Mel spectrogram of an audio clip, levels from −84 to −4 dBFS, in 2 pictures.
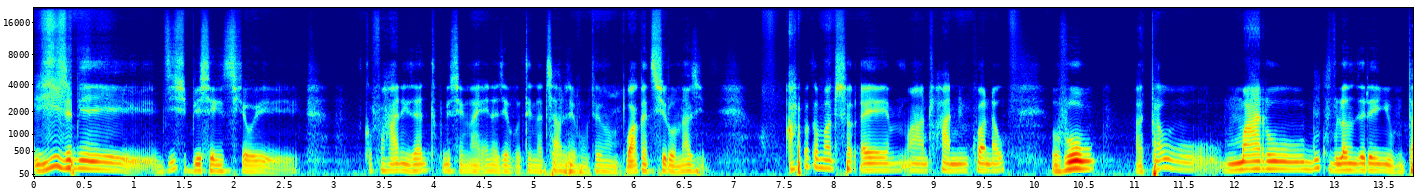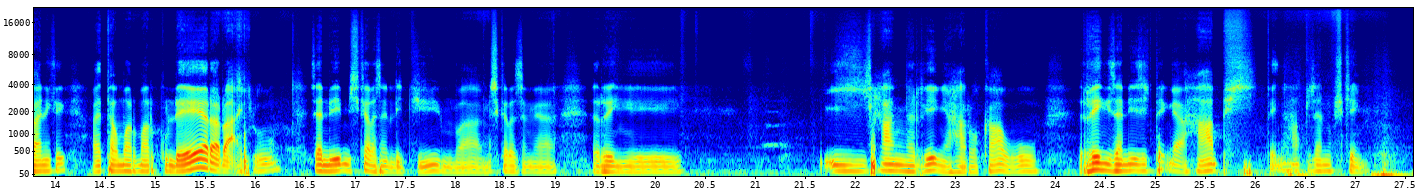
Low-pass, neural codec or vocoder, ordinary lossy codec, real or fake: none; autoencoder, 48 kHz, 32 numbers a frame, DAC-VAE, trained on Japanese speech; none; fake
